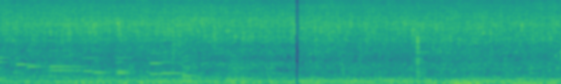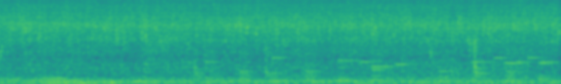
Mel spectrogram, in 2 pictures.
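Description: Pork meatballs deep-frying in hot oil in a steel wok: a steady, dense sizzle and crackle of bubbling oil. A light melody of background music plays under it at the start and again near the end.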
